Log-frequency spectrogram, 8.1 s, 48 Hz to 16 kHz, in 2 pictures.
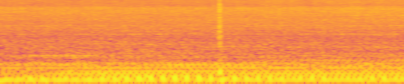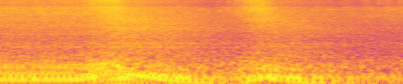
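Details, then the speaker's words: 1967 Volkswagen Transporter Camper air-cooled flat four at idle, in neutral: low, even rumble with steady rhythm, no knocks or misfires; starts every time, slightly cold-blooded; normal healthy idle. "Thing runs great every time I've started it. Slightly cold blooded, but not too bad."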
